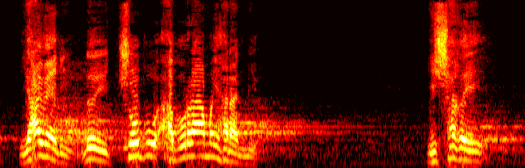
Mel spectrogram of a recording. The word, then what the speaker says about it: 야훼: 바로 그 사닥다리 꼭대기 위에 야훼 하나님이 계십니다. 여호와란 말은 원래 올바른 히브리어 발음은 야훼입니다. 야훼란 발음이 우리 한국식으로 번역해서 여호와라 하는데 원래 정확한 발음은 야훼 하나님이신 것입니다.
